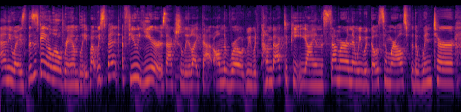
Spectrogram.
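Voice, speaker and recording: There is light background noise as a woman's voice comes through. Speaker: art vlogger. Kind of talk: casual vlog chat. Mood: warm, reminiscent. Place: home room.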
